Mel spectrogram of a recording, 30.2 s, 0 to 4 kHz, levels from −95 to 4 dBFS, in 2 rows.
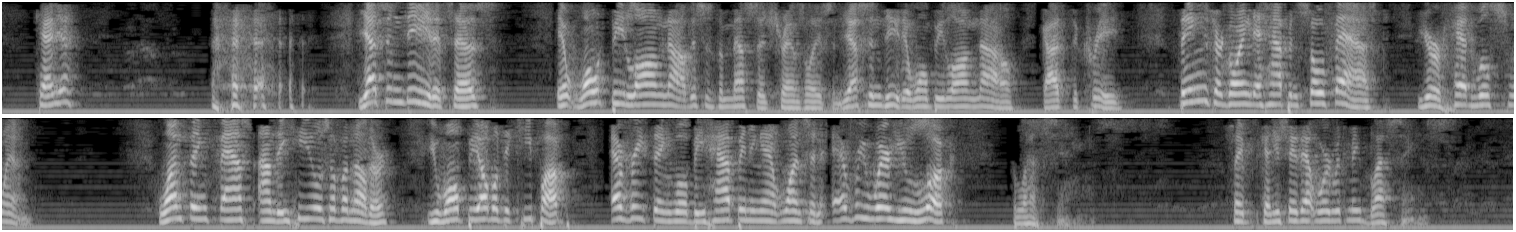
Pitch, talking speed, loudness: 170 Hz, 140 wpm, -21 LUFS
